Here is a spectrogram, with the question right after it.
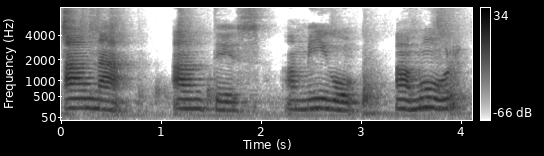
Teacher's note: a letra A, ela é um pouquinho mais aberta com relação ao português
